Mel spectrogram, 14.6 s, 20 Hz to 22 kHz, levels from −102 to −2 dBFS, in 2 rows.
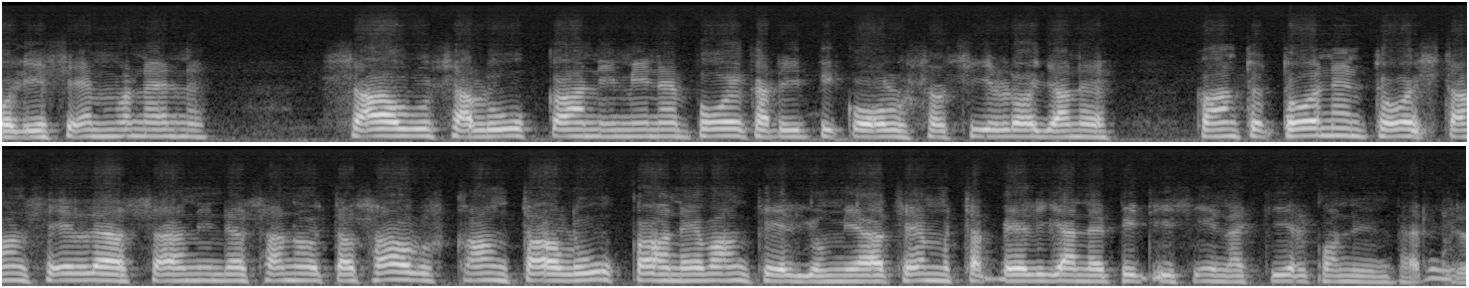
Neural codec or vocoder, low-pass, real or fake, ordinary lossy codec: vocoder, 44.1 kHz, 128 mel bands, Pupu-Vocoder; 19.8 kHz; fake; none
